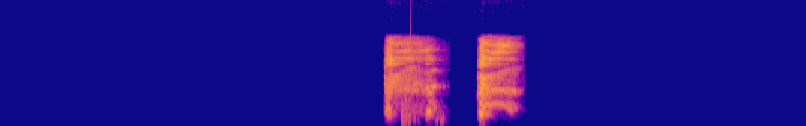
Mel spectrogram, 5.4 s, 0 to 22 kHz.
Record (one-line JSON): {"cough_length": "5.4 s", "cough_amplitude": 25076, "cough_signal_mean_std_ratio": 0.19, "survey_phase": "beta (2021-08-13 to 2022-03-07)", "age": "18-44", "gender": "Female", "wearing_mask": "No", "symptom_cough_any": true, "symptom_runny_or_blocked_nose": true, "symptom_fatigue": true, "symptom_onset": "2 days", "smoker_status": "Never smoked", "respiratory_condition_asthma": false, "respiratory_condition_other": false, "recruitment_source": "Test and Trace", "submission_delay": "2 days", "covid_test_result": "Positive", "covid_test_method": "RT-qPCR", "covid_ct_value": 18.2, "covid_ct_gene": "ORF1ab gene", "covid_ct_mean": 19.4, "covid_viral_load": "440000 copies/ml", "covid_viral_load_category": "Low viral load (10K-1M copies/ml)"}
